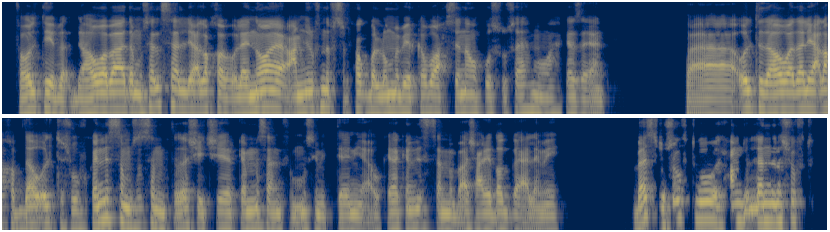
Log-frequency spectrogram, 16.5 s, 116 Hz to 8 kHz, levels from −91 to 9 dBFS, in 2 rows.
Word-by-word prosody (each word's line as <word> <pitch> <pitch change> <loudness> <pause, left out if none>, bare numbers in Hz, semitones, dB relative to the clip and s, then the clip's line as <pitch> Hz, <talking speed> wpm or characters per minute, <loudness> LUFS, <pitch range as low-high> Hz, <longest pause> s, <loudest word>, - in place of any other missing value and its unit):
فقُلت 130 +1 +1
إيه 130 - +5
ده! 110 -1 -2
ده 110 - -4
هو 125 +4 +6
بقى 135 0 +7
ده 135 - +2
مسلسل 145 +4 -1
ليه 140 - +2
علاقة 135 -5 +1
لإن 115 +1 +3
هو 140 +2 +7
عاملينه 135 -2 +4
في 145 +2 -3
نَفس 140 -4 -3
الحُقبة 120 +4 -2
اللي 115 0 -1
هم 125 +1 +1
بيركبوا 120 +1 0
أحصِنة 125 +1 -2
وقوس 120 0 -8
وسهم 120 +3 -6
وهكذا 110 0 -7
يعني، 100 -2 -7 0.8
فقُلت 105 +7 +2
ده 130 -2 +4
هو 130 +2 +7
ده 140 +1 +5
ليه 140 0 +5
علاقة 145 +1 +2
بده 115 - 0
وقُلت 145 -1 0
أشوفه، 120 0 -9
كان 140 +3 +2
لسّه 180 -1 -2
المسلسل 135 0 -3
ما 120 - -2
ابتداش 125 +3 -5
يتشهِر، 115 +1 -4
كان 115 +1 -5
مثلًا 120 -3 -5
في - - -23
الموسم 115 -1 -7
التاني 105 +1 -7
أو - - -9
كده، 115 +3 -4
كان 120 +1 -6
لسّه 125 -2 -7
ما 110 -1 -3
بقاش 105 - -4
عليه 110 +1 +1
ضجّة 115 0 -4
إعلامية. 105 0 -6 0.7
بس، - - 0
وشُفته، 175 +4 0
الحمد 150 +3 -2
لله 160 - +2
إن 160 - +2
أنا 160 - +1
شُفته. 165 +1 -10
125 Hz, 220 wpm, -24 LUFS, 115-140 Hz, 0.8 s, بقى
